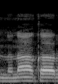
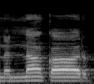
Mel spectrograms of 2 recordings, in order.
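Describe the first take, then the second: First: The n sound is short and loose. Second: The n sound is pressed firmly and held. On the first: The speaker calls it wrong. "नहीं कहना" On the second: The speaker calls it right. "कस के ही बोलना है"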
